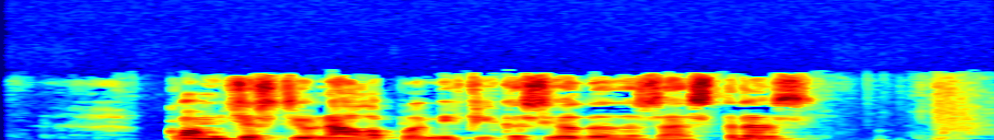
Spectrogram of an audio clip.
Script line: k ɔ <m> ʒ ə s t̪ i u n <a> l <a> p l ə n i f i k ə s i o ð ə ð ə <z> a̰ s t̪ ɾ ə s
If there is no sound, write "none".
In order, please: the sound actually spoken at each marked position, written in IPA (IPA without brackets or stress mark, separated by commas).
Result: m, a, ə, z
